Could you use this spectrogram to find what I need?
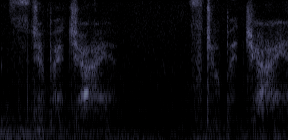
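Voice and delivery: hushed, very quiet, whispered jeering, taunting tone. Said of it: "I'm gonna whisper".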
